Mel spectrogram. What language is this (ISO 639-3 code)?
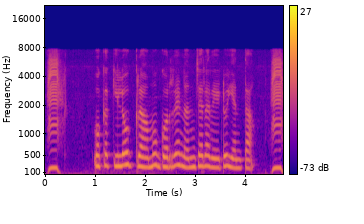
tel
